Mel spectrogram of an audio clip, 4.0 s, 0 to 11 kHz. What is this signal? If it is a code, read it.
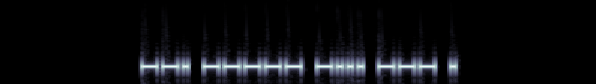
Morse code, heard as a keyed tone, about 36 wpm, 700 Hz. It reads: G0BOE
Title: DXCC-100 Call Signs - 5 Characters - Repeated 2x - 35wpm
